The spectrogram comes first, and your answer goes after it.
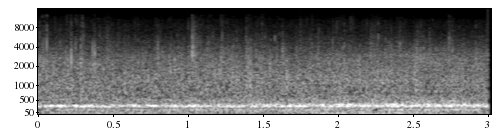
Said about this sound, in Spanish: El viento y la lluvia pegando en mi casco era lo único que podía escuchar.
